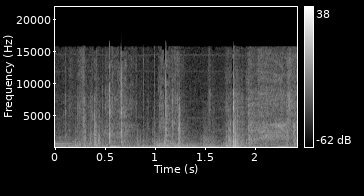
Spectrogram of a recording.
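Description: A sheet of paper being unfolded and handled close to a clip-on microphone: an irregular run of crisp crinkles and rustles.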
